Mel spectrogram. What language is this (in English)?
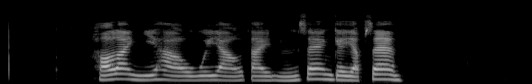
Cantonese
